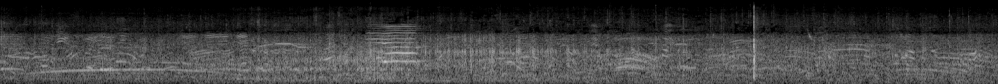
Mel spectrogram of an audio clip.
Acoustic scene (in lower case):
park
